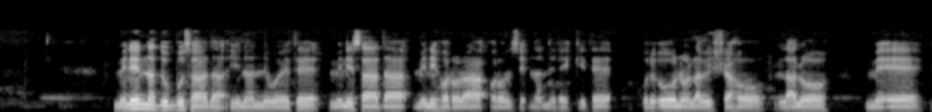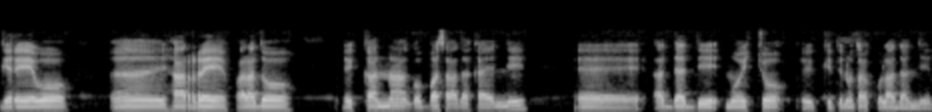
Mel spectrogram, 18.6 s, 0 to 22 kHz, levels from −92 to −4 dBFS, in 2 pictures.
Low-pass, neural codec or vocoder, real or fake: 7.2 kHz; none; real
